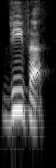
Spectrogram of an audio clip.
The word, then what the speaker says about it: Viva: Yes, Viva. It is a pleasure to meet you both. Yeah, Viva, like one word.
